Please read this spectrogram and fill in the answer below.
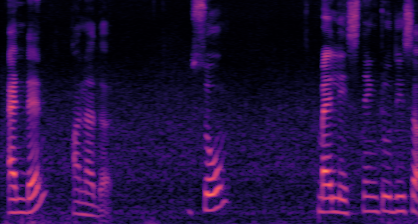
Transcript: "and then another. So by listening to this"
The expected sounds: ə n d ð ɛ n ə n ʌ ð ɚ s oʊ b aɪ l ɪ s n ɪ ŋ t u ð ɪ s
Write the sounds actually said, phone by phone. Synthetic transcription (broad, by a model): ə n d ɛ n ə n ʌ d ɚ s oʊ b aɪ l ɪ s n ɪ ŋ t u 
